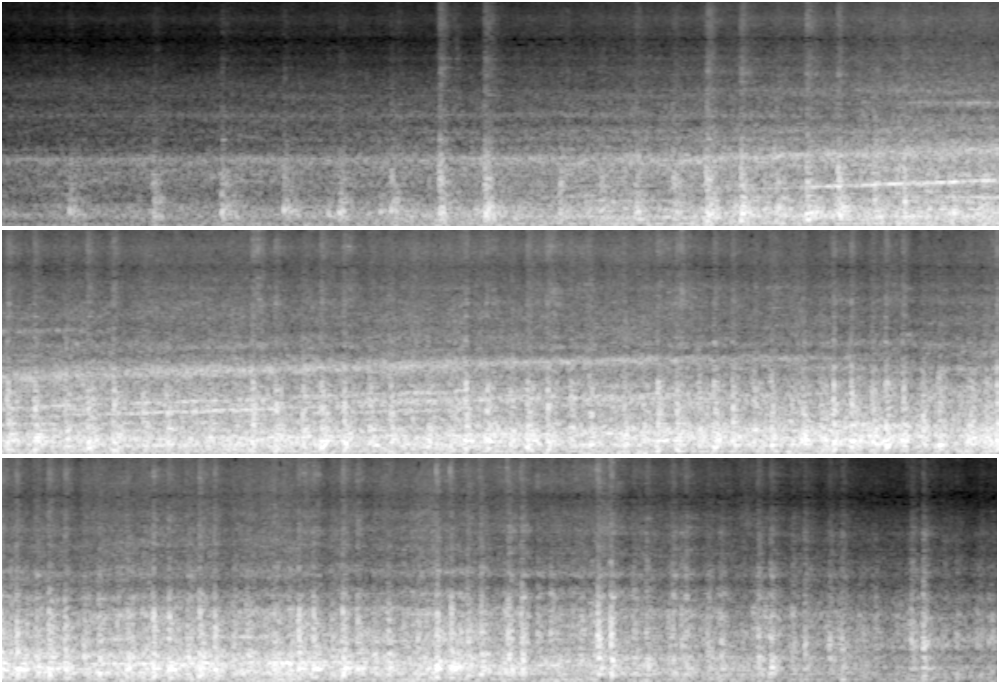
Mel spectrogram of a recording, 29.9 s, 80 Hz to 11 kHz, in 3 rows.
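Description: JR East E657 series electric train pulling out and accelerating past. Wheel clacks over the rail joints come faster and faster while a whine rises in pitch, building to a loud steady rumble as the cars pass, then easing off near the end.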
